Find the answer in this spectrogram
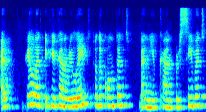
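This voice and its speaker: A woman with a non-native accent speaks at a moderate pace, her pitch varying in an ordinary way. Audible room echo is present. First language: not English. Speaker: podcast host. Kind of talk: podcast interview.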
